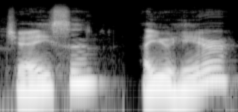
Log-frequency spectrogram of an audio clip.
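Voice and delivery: lightly done slow Southern Texan drawl; a Southern Texan drawl, slow and dreamy; imitating dad's Texan drawl. Son imitating his father's Southern Texan drawl. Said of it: "let's see if I can try and channel my father".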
